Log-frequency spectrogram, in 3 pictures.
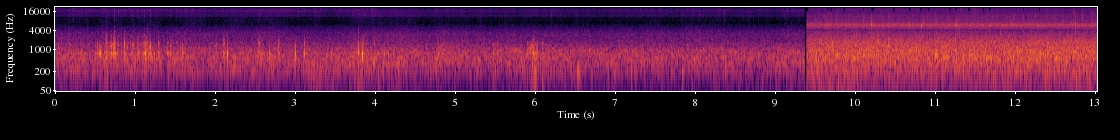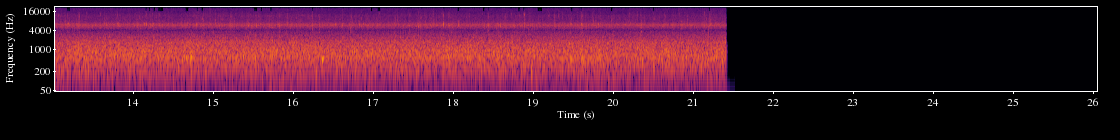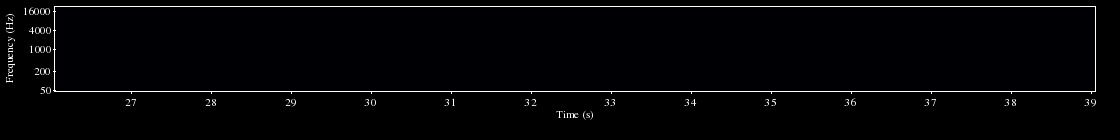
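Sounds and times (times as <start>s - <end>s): stream water rushing: 3.5s - 21.4s.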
